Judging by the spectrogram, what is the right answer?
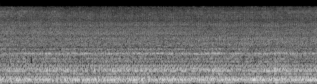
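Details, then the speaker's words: Air compressor feeding a DIY siphon-nozzle waste-oil burner, running after the air is shut off: steady motor drone with a constant mid-pitched tone under the roaring burner; quiet and building pressure normally. "right there's the air off and that off and that's the compressor running it's pretty quiet"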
